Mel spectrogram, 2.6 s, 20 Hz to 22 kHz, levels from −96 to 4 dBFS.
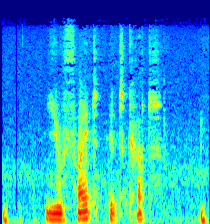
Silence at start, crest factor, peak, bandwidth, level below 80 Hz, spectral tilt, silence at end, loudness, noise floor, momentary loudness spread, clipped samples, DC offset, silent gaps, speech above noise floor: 0.05 s; 16 dB; 0 dBFS; 14 kHz; -40 dBFS; -7 dB/octave; 0.05 s; -14 LUFS; -32 dBFS; 17 LU; under 0.1%; under 0.1%; none; 19 dB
